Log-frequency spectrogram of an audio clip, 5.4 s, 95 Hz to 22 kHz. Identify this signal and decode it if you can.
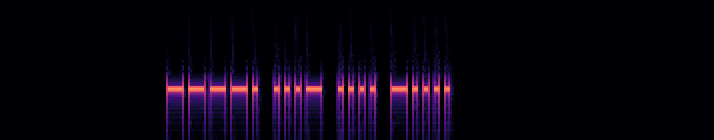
Morse code, heard as a keyed tone, about 29 wpm, 700 Hz. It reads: 9VH6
